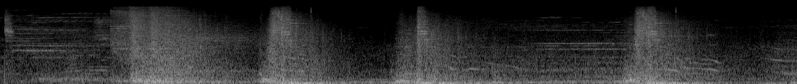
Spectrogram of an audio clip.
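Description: A heavy sword swings and strikes with sharp, ringing hits.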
